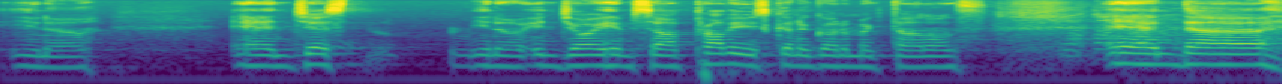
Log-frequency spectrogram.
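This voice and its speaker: A man teaching a class tells a story in a loose, easy, conversational manner. His voice sits a bit high and rings bright and forward. He fills gaps with frequent "you know" and "like". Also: rough recording. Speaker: Buddhist teacher.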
